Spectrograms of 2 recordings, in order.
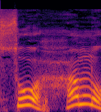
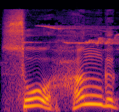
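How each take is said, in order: First: The word ends with an m sound. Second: The word ends with an ng sound. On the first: Grammar scholars pronounce it this way. "इसका जो उच्चारण होता है वो सोहम होता है" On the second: Old saint traditions pronounce it this way. "वहां सोहंग शब्द का उच्चारण सोहंग किया जाता है"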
